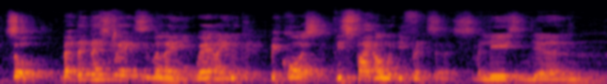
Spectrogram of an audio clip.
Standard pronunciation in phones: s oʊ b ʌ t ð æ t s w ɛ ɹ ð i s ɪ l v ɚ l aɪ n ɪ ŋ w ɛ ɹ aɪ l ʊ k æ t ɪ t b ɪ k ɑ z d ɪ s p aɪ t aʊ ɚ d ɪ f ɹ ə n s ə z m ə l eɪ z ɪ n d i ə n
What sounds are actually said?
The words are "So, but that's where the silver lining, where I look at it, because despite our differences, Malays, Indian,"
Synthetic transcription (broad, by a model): s oʊ b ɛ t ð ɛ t s w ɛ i s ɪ v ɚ l aɪ n ɪ ŋ w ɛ aɪ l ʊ k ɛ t ɪ t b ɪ k ɑ s d ɪ s p aɪ t aʊ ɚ d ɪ f ɹ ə n s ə s m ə l eɪ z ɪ n d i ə n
